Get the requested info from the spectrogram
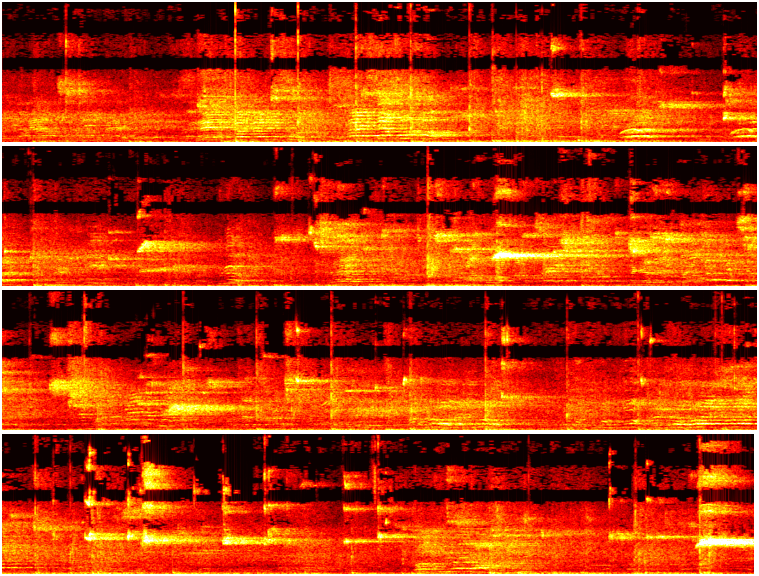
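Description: Basketball being dribbled on a hardwood gym floor during a game, with repeated thuds, players' voices calling out, and the sound echoing around the large hall.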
